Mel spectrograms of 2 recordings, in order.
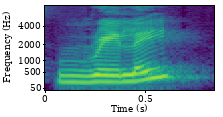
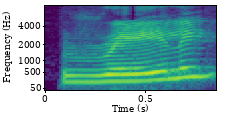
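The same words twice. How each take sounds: First: The first vowel is a short i sound. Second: The first vowel is a lengthened short i. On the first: "with a short I, as in risk" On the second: "using the same vowel as in risk, but making it long"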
